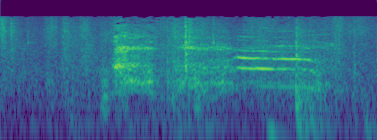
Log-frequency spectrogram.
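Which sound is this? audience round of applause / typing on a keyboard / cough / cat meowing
cat meowing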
